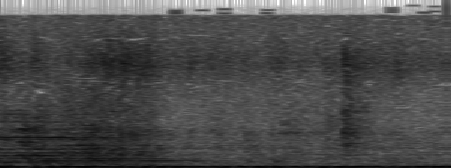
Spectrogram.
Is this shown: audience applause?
no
